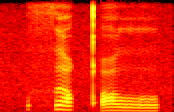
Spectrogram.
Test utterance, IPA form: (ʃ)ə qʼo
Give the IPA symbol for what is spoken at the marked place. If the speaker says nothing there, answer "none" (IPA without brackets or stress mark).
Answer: θ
